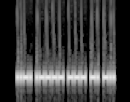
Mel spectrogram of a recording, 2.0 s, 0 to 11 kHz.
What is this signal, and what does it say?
Morse code, heard as a keyed tone, about 52 wpm, 700 Hz. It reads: F1OND
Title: DXCC-100 Call Signs - 5 Characters - Repeated 2x - 50wpm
